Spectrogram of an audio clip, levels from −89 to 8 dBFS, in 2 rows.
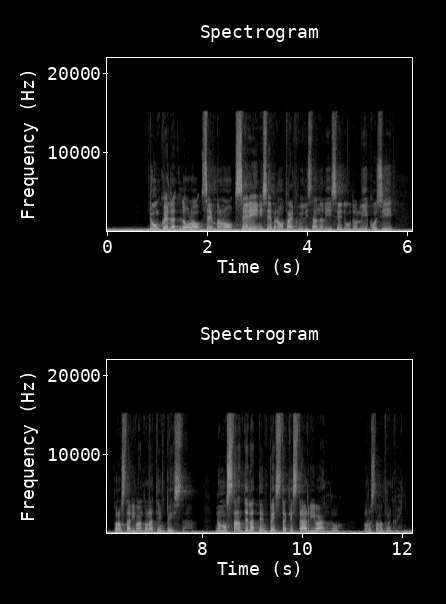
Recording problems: low rumble; noticeable; throughout; 15 dB below the speech

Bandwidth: 15 kHz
